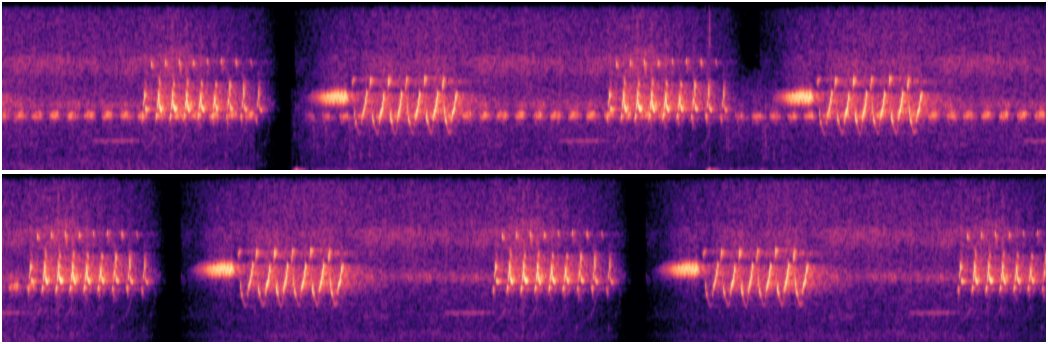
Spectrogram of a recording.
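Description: A songbird singing the same phrase over and over, about every five seconds: a short high whistled note, then a fast trill, then a second trill. A steady high pulsing chirp of insects runs underneath. The sound cuts out briefly three times.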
